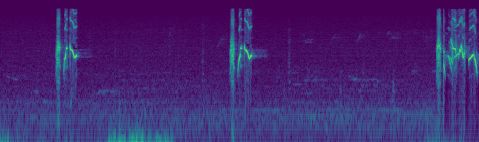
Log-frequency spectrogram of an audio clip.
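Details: Sooty-headed bulbul calling as a lure to attract other bulbuls: three high chirping bursts, the last one longer and more tumbling, with a brief low rumble early on.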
